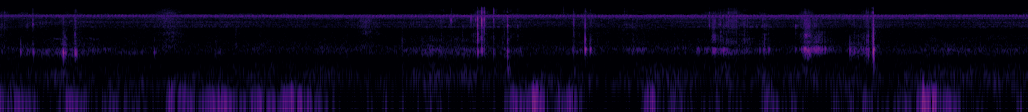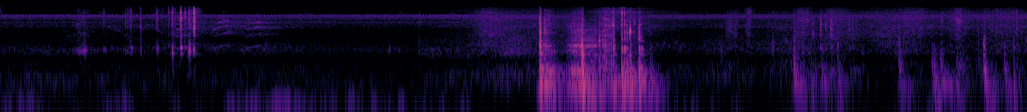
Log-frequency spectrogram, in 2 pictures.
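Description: Faint outdoor pond ambience with a few scattered small clicks and knocks, with a faint steady high hum.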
